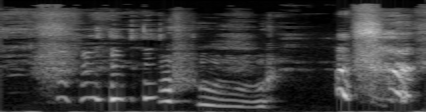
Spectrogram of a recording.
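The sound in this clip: A voice acts out a sneeze: a drawn-out, wavering, whimpering inhale, a short pause, then one sharp, breathy burst at moderate loudness.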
